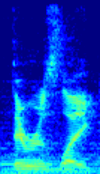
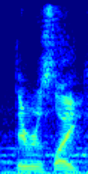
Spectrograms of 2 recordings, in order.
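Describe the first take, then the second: No difference in how they are said.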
